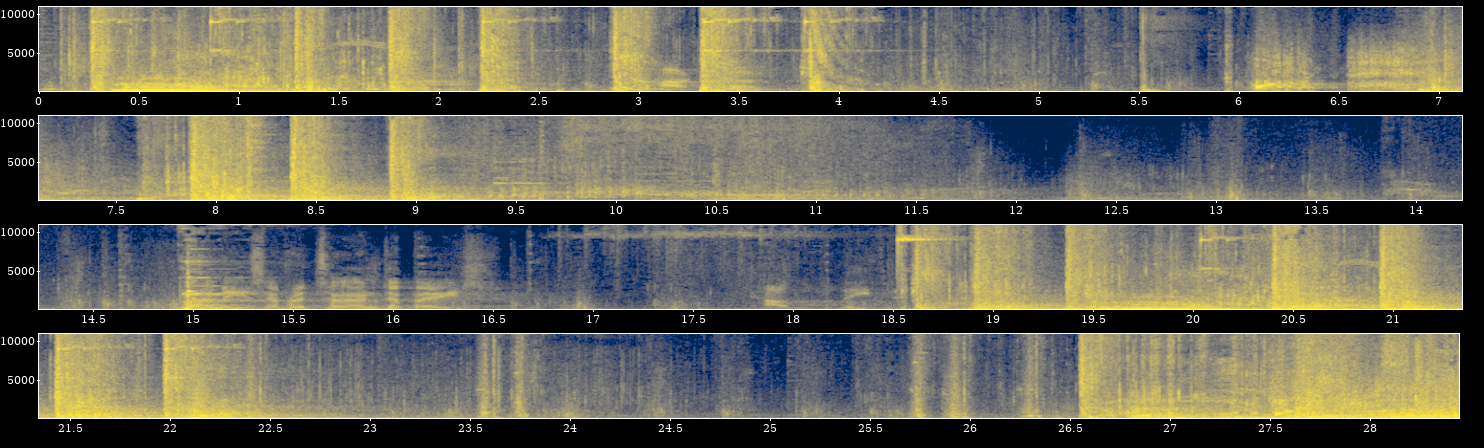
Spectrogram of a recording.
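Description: Game sound effects of spells and hits burst in quick succession.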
